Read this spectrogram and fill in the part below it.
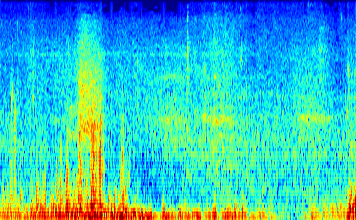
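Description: Steady wind buffets the microphone during inshore kayak fishing on open water in spring, a loud, continuous low roar with gusts that swell and ease, heard alone with no talking.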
